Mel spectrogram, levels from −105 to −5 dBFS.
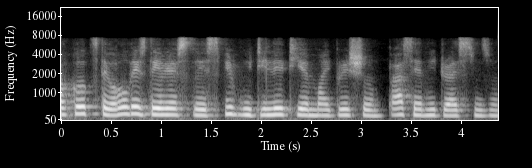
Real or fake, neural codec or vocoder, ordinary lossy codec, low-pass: fake; codec, 16 kHz in and 24 kHz out, 0.6 kbps, FocalCodec, streaming, 4096 codes; none; 7.2 kHz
